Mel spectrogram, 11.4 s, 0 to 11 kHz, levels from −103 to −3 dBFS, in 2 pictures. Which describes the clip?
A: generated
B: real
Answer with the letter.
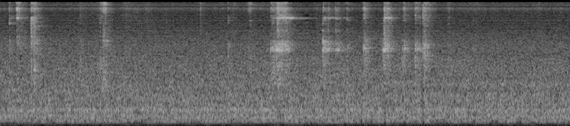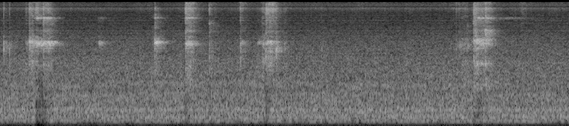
A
